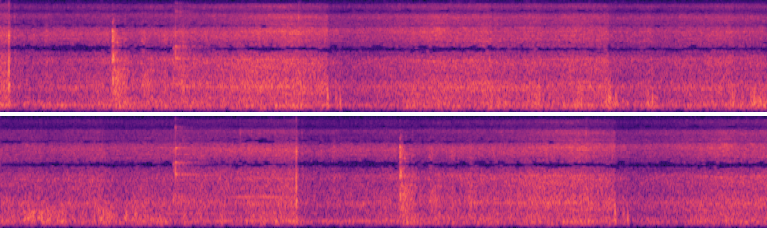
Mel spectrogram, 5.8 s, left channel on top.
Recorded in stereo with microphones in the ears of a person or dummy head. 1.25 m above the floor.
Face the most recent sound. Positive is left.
turn(degrees=-15)  # may be behind; listen again after turning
